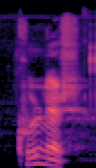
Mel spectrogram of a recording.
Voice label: Homshetsi sisters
